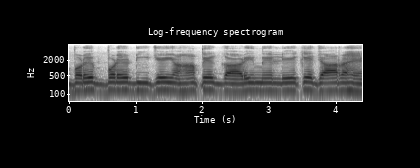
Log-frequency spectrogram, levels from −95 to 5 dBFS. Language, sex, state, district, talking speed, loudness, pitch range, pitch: Hindi, male, Haryana, Rohtak, 150 wpm, -15 LUFS, 135-145 Hz, 135 Hz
